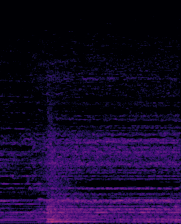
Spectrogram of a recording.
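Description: Large church choir singing a sustained chord with instrumental accompaniment, a new chord coming in with a strike about half a second in.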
